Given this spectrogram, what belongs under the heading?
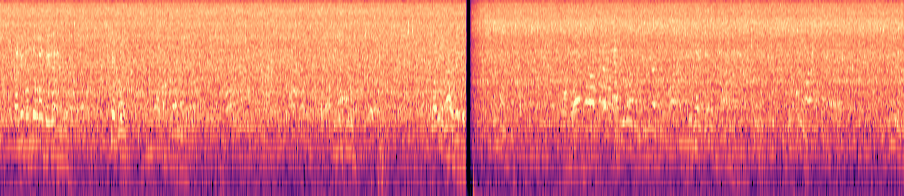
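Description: Madhabkunda waterfall thunders in a steady, heavy rush of water, close and continuous apart from one short break, with faint voices murmuring beneath it.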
